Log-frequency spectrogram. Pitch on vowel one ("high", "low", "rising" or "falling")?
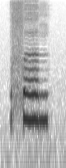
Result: high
